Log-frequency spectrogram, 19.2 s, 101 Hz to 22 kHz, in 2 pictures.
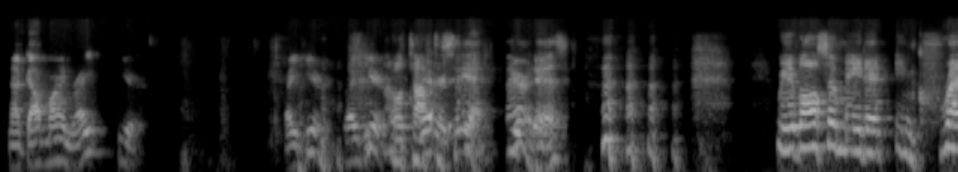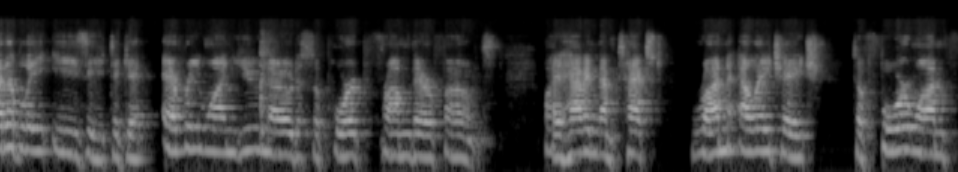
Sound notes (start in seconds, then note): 2.8 laughs; 6.0 laughs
